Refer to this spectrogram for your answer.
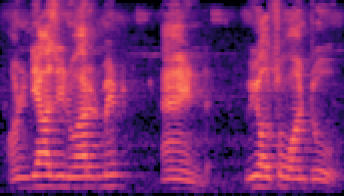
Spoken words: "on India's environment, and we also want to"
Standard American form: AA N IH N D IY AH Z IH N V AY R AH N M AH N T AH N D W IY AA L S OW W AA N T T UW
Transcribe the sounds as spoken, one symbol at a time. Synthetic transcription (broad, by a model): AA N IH N D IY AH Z IH N V AY R AH N M AH N T AH N D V IY AA L S OW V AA N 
